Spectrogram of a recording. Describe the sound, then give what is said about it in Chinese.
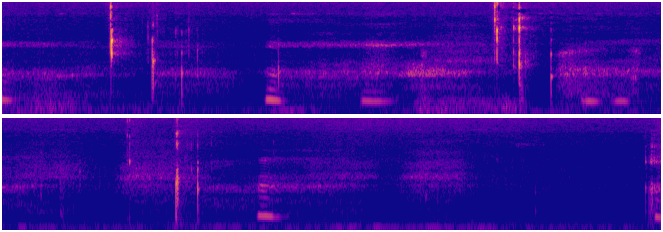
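Soft, wet kissing sounds of a woman kissing someone on the mouth, a series of lip smacks and little clicks arriving irregularly, quiet and intimate with faint breathy noise between them. “姐姐亲你的嘴巴”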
